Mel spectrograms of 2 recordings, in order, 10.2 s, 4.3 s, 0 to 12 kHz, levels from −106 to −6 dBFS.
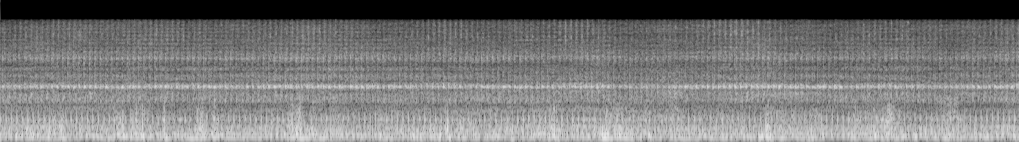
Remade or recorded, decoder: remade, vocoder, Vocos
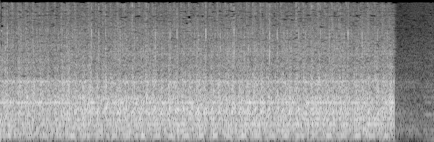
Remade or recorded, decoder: recorded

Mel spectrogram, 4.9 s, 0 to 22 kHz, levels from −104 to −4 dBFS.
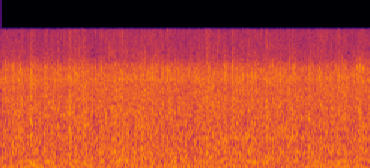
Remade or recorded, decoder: remade, vocoder, Vocos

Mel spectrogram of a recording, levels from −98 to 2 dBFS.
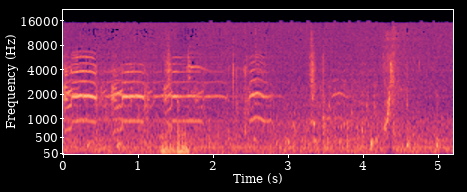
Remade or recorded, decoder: remade, vocoder, Vocos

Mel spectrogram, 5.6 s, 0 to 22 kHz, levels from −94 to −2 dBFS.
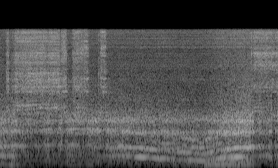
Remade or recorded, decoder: remade, vocoder, Vocos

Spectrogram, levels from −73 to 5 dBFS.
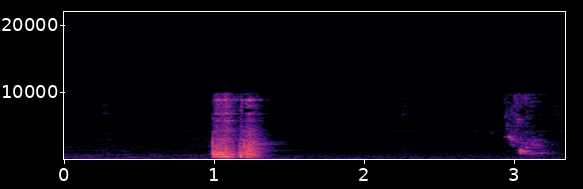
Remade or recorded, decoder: remade, vocoder, Vocos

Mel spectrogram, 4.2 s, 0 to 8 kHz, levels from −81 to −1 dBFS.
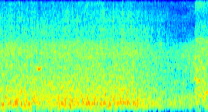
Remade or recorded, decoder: remade, vocoder, Vocos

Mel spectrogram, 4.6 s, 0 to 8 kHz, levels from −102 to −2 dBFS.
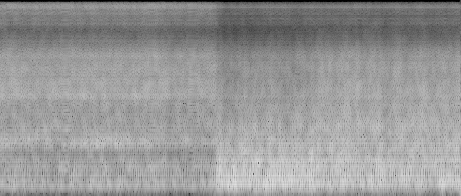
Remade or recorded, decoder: remade, vocoder, Vocos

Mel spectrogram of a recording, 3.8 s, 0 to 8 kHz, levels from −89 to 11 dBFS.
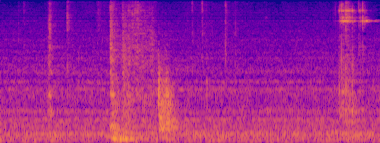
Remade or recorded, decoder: remade, vocoder, Vocos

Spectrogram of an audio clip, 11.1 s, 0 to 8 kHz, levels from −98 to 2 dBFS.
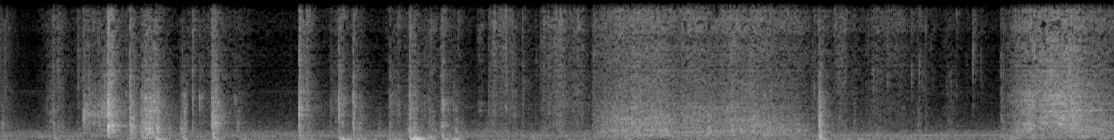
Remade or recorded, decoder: recorded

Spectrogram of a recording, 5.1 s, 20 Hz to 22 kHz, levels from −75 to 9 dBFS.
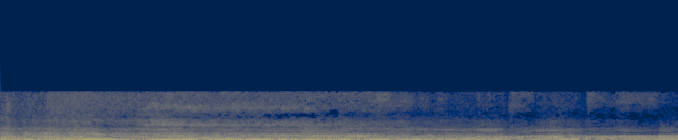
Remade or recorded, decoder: remade, vocoder, Vocos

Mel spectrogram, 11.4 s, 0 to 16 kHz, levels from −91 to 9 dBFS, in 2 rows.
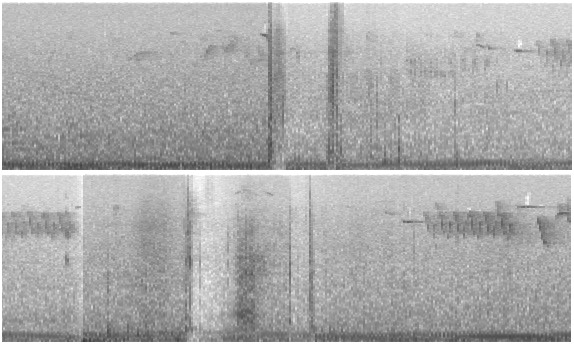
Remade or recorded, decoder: recorded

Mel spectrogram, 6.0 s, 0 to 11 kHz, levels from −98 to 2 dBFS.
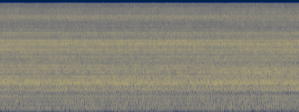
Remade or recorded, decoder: remade, vocoder, Vocos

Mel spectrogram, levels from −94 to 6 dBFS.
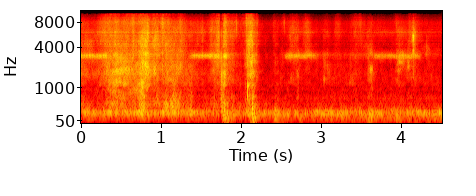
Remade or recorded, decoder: remade, vocoder, Vocos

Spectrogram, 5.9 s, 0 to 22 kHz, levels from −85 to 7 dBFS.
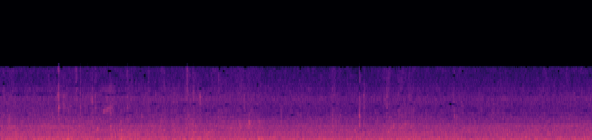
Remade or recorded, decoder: recorded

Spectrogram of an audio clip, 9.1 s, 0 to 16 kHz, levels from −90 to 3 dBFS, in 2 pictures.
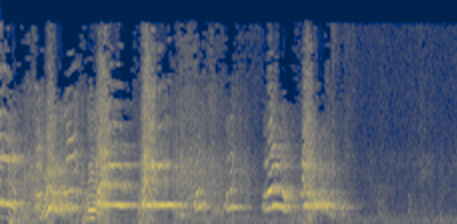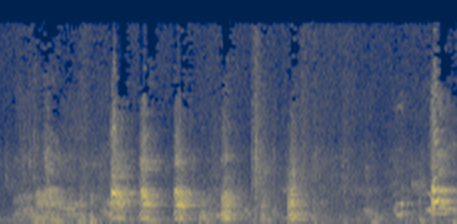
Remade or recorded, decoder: recorded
